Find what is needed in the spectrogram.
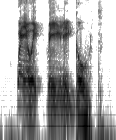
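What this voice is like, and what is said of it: Imitates another person's voice. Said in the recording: “my impression of him as the penguin telling us about the script”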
